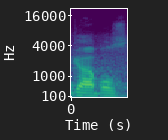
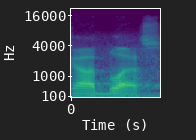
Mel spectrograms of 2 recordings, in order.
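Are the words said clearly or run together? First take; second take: run together; clearly. First: The words are run together quickly, like gobbles. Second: The two words are said clearly and separately. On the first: The speaker calls it wrong. "we'd say it fast" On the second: The speaker calls it right. "not God bless"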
